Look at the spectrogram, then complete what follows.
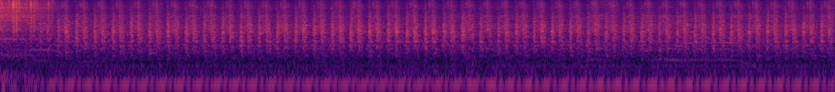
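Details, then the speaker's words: Ford EL Falcon Futura off the road for years, barely run: a steady light tick, roughly three a second, over a low idle; the owner is unsure whether it is a lifter tap or a bad pulley bearing. "all right so as you can hear that noise I'm not too sure if that's a like a tap it lifter type noise or whether there's a bearing in one of these pulley that um that's no good but we'll we'll work that out today"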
